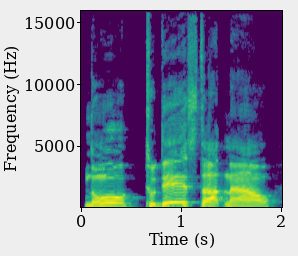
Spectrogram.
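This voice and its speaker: A man playing an ailing juror in halting broken English, with a clumsy put-on accent that drifts. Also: high-pitched, a bit bright. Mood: plaintive, halting.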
